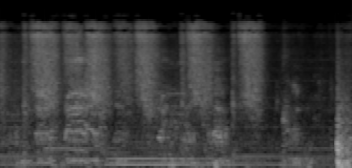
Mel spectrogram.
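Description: Long-handled brush scrubbing a wet concrete pen floor in repeated strokes, about two a second, easing off near the end.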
